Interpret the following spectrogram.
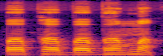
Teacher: उपधामनीयानाम ओष्ठौ म्हणजे आता प वर्गाचं जर उच्चारण करणार प फ ब भ म, तर हे उच्चार करताना 2 ओठ एकमेकांवरती टच होत आहेत, तर त्याच्यामुळे त्यांचं उच्चारण स्थान हे ओष्ठ आहे.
